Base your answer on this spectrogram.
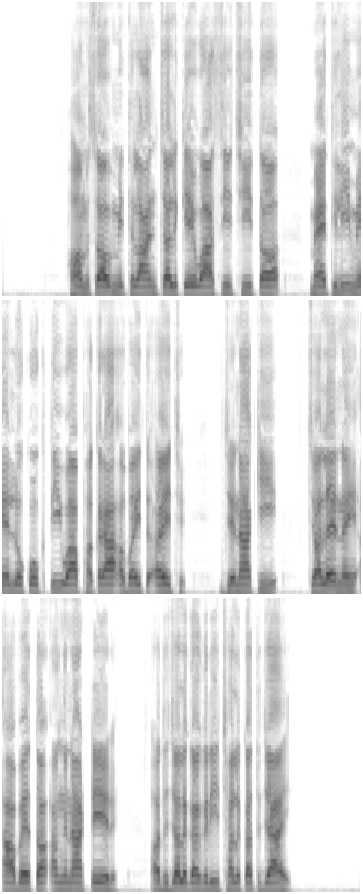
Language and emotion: Maithili, neutral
